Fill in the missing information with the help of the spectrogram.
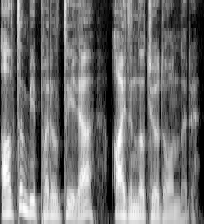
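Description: A man narrating a novel aloud in a measured, expressive way. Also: mid-range voice, no room sound, studio quality. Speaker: audiobook narrator. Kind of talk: scripted storybook narration.

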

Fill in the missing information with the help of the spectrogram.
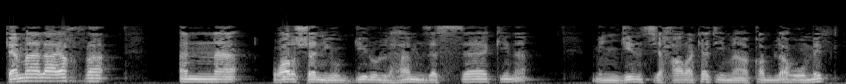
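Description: A man teaching variant Quran readings on an archival radio broadcast. He explains each point, then chants the verse examples slowly. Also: fairly low pitch, husky, muffled recording. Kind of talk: radio lesson on recitation variants.

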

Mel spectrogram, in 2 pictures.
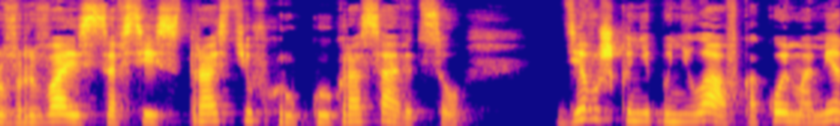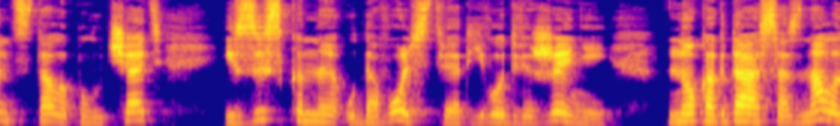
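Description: A woman narrates a romance audiobook in an expressive, steady reading voice. Her pitch sits in a middle range for a woman. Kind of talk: scripted narration of a romance novel.

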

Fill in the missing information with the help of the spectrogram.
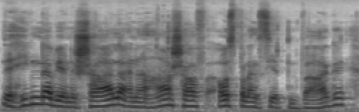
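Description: A man reading a children's book aloud with lively storytelling. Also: mid-range voice, normal speed. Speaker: audiobook reader.

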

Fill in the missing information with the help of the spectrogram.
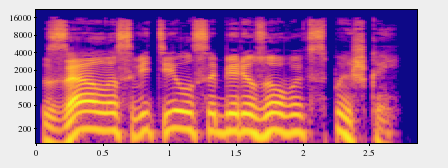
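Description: A man narrating a children's audiobook in a lively, expressive storytelling manner. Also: sits high, a little slow, dry recording, studio quality. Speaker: audiobook reader.

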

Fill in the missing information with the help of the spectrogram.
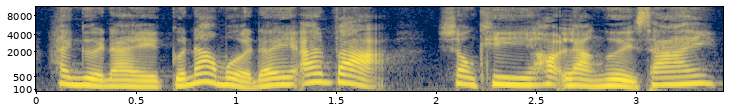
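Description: A woman voicing a hot-tempered male cart pusher in a storybook reading, defensive and gruff. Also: fairly high pitch, expressive, fairly quick, no echo, lightly acted.

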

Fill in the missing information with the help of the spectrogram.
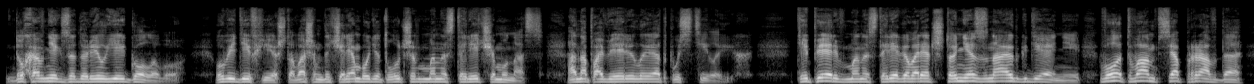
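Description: A man's voice: medium pitch, normal speed, no room sound, studio quality, pitched above the performer's own voice, natural voice. A man reading an audiobook voices a loyal old soldier confessing his fault firmly. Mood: resigned. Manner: firm, confessional.

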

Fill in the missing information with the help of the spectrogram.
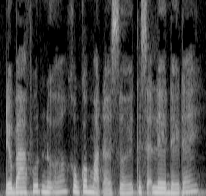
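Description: A woman's voice: medium pitch, very fast, warm tone, close to an everyday voice. A woman reading the lines of a brusque, domineering man in a storybook reading, in a curt, commanding way.

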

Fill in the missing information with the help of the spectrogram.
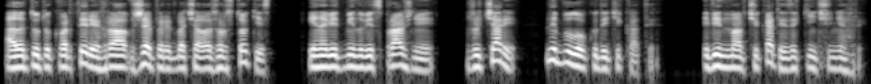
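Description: A man narrating an audiobook in a steady, measured storytelling voice. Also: medium pitch, dry recording, studio quality.

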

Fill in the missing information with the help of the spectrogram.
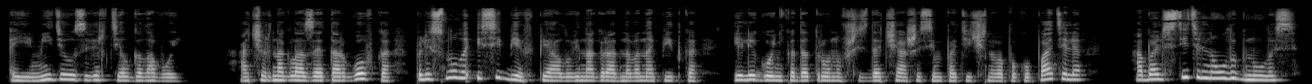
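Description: A woman reading a dark fantasy story aloud in a measured, dramatic way. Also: mid-range voice. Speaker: narrator. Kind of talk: audiobook fantasy narration.

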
